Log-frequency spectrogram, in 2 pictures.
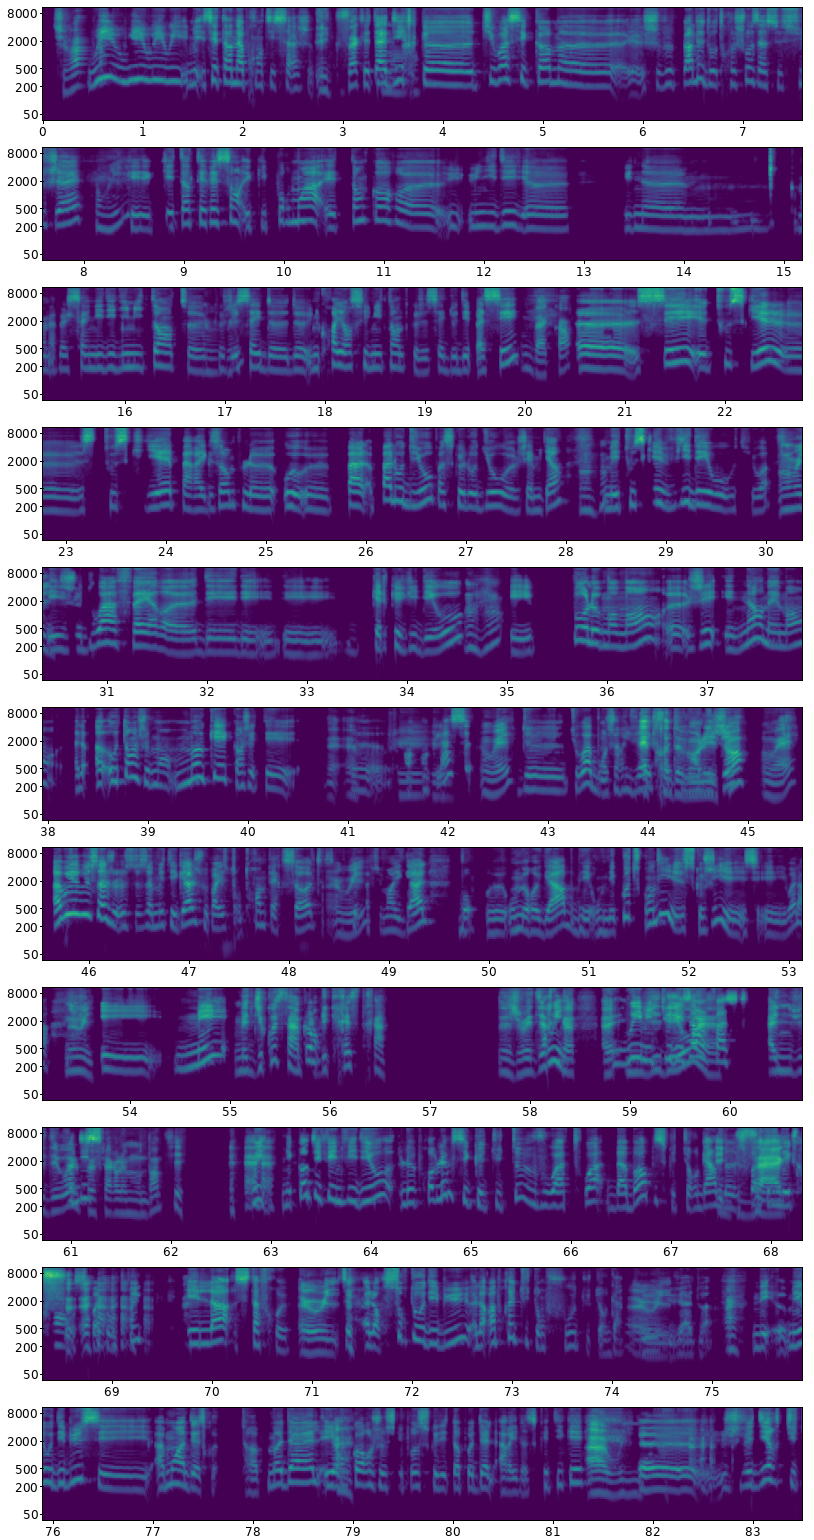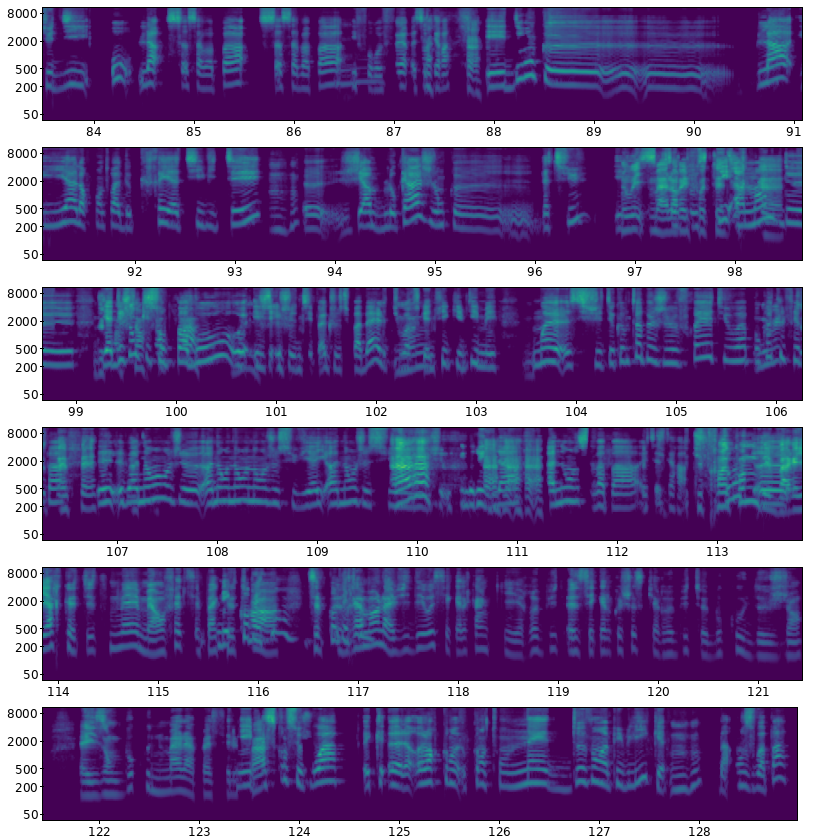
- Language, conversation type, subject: French, podcast, Comment ton identité créative a-t-elle commencé ?
- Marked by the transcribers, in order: drawn out: "hem"; tongue click; tapping; stressed: "mais"; chuckle; chuckle; chuckle; chuckle; stressed: "top model"; throat clearing; chuckle; chuckle; chuckle; other background noise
